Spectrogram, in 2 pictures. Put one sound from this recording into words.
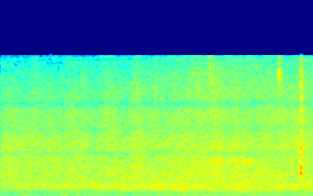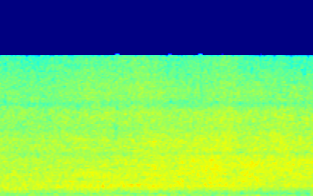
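A car drives past on a wet road.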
